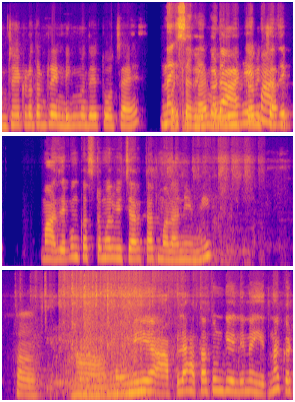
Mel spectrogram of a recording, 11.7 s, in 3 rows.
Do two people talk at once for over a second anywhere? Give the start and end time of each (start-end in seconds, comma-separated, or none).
2.2-3.8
